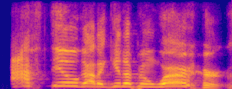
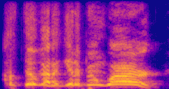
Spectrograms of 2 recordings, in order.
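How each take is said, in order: First: Exasperated shout. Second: Squealing repeat. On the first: Ranting to viewers about having to keep working, exasperated shout. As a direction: belt it out in disbelief. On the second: Repeating her complaint to viewers, higher and faster squeal. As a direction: shriek it the second time, faster. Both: Real, not acted.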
